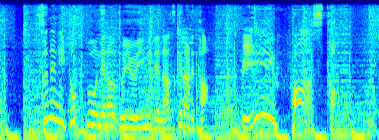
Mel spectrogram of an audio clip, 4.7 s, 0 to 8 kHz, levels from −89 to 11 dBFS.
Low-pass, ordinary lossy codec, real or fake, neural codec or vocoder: 7.2 kHz; none; real; none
